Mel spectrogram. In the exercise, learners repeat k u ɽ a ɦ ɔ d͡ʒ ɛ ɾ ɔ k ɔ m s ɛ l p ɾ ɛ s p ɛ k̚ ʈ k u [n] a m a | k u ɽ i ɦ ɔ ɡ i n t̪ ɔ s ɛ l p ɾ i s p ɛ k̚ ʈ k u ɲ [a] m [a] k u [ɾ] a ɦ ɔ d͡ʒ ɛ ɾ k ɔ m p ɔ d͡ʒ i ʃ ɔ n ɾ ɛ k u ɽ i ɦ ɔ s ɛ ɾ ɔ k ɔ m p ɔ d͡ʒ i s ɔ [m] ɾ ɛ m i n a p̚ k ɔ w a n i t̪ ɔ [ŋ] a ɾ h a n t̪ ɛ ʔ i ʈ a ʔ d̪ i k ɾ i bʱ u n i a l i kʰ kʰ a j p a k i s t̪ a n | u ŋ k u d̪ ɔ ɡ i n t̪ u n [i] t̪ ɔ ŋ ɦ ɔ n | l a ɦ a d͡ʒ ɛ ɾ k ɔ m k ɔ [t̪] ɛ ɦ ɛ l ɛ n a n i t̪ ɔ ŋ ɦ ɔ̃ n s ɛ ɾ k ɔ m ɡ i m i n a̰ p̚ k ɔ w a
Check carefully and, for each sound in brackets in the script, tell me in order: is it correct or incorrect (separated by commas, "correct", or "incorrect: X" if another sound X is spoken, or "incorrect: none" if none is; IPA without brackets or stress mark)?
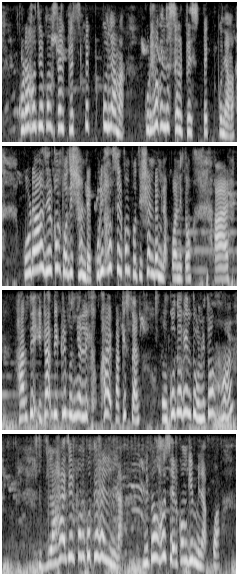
incorrect: ɲ, correct, correct, incorrect: ɽ, incorrect: n, correct, correct, correct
